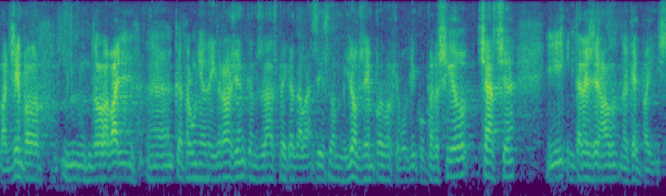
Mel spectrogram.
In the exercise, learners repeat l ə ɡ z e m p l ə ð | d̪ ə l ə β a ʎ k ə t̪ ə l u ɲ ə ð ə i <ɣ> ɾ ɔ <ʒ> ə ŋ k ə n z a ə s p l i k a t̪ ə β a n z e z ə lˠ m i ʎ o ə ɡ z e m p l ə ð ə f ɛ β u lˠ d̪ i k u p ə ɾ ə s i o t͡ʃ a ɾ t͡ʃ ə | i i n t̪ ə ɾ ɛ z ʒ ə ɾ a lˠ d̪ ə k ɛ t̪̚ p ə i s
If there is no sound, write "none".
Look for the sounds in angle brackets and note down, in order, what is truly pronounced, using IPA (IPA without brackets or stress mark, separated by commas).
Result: ð, ʒ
